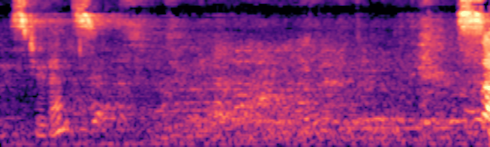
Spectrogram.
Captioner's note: audience laughs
